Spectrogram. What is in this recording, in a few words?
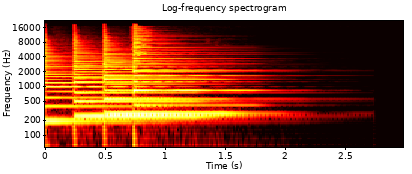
Ab Minor Major 7th Double Flat 5th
